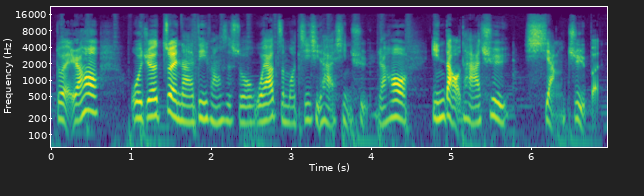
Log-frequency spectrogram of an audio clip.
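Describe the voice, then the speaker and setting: A woman's voice: on the low side, normal speed, faint music behind. A young woman with a Taiwanese Mandarin accent co-hosts a casual podcast chat, telling stories and acting out what others said. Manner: animated, acts out children's remarks. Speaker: podcast co-host and camp counselor.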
